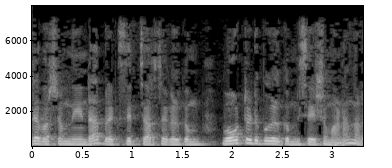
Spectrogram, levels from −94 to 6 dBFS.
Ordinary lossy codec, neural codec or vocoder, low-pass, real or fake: none; none; 7.2 kHz; real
